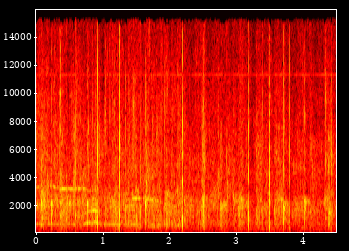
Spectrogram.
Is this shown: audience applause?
yes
